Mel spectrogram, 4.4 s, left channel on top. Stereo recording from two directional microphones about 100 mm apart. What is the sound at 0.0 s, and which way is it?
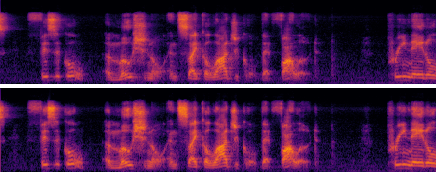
Speech, 45° right (ahead or behind).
